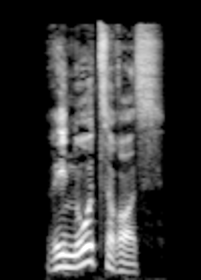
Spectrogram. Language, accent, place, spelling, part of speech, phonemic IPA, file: German, Germany, Berlin, Rhinozeros, noun, /ʁiˈnoːtsəʁɔs/, De-Rhinozeros.ogg
- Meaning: synonym of Nashorn (“rhinoceros”)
